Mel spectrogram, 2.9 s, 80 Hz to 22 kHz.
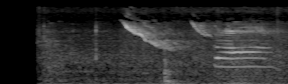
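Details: A talkative Siamese cat, born 2017, waiting by the garage as its owner returns from work, gives two high, drawn-out meows that slide downward, answering its owner, who then asks it to get out of the car.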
